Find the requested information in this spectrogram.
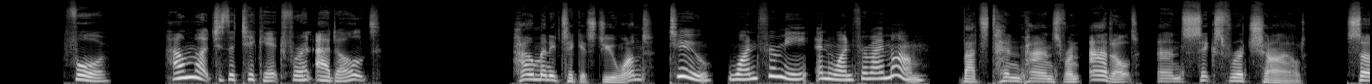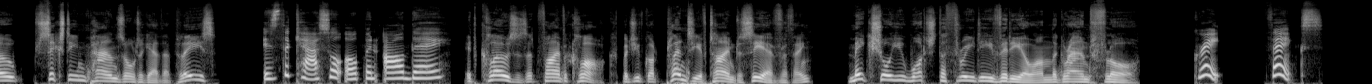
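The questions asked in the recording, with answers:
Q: How much is a ticket for an adult?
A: £10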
